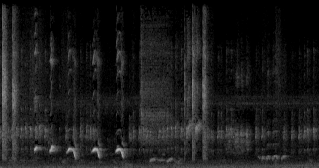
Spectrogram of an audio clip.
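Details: Scarlet minivet song: five clear, whistled, down-slurred notes, about two per second, then a couple of lower, softer notes and a short buzzy trill, with clicks and rustling.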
